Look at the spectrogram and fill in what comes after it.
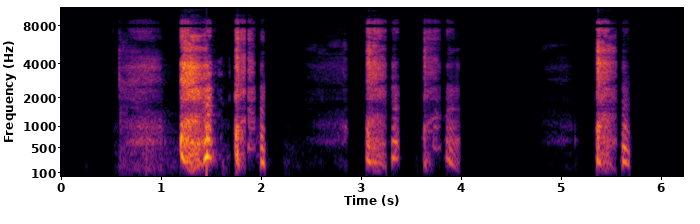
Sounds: Cough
